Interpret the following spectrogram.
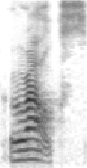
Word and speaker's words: RALCS: ago I call it the ralcs formula rocks or if you try to pronounce it and it basically means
